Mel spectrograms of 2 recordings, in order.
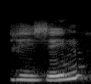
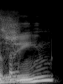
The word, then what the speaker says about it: Régine: How do you pronounce your first name? Régine. Say it again. Régine?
